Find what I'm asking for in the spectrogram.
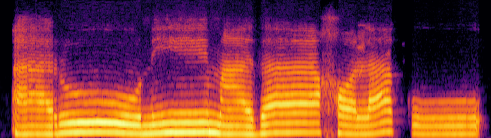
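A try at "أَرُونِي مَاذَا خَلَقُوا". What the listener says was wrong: Ma-nya panjang, da-nya panjang. Ayo lagi, ayo hati-hati, hati-hati.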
